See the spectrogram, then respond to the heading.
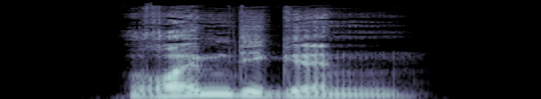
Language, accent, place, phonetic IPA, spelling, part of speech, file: German, Germany, Berlin, [ˈʁɔɪ̯mdɪɡn̩], räumdigen, adjective, De-räumdigen.ogg
- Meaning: inflection of räumdig: 1. strong genitive masculine/neuter singular 2. weak/mixed genitive/dative all-gender singular 3. strong/weak/mixed accusative masculine singular 4. strong dative plural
